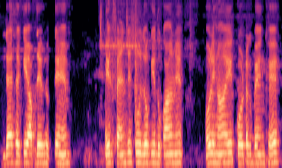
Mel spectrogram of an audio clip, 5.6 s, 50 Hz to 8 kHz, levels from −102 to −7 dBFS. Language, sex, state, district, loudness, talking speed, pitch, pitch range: Hindi, male, Uttar Pradesh, Jyotiba Phule Nagar, -16 LUFS, 190 wpm, 160 Hz, 155-165 Hz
